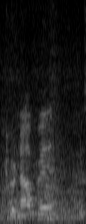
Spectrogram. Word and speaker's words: kanafeh: But we had a new experience with the kunefi. I don't know how to pronounce That's it all right. correctly. Don't worry. Turkish dessert, kunefe.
